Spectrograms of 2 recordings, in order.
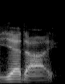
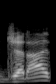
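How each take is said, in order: First: The word starts with a Y sound. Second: The word starts with a J sound. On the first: "they say Yedi" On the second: "they don't say Jedi"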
